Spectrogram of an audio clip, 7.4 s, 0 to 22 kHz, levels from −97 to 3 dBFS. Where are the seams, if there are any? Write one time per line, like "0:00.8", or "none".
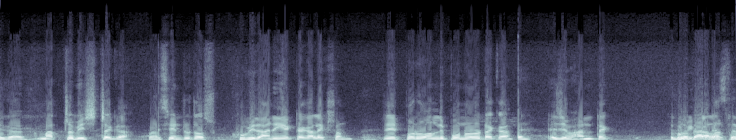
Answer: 0:01.6
0:05.2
